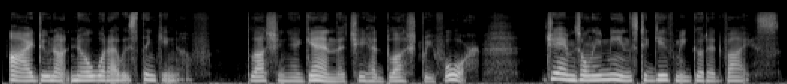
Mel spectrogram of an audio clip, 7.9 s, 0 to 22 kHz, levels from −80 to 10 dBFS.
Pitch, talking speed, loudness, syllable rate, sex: 195 Hz, 185 wpm, -19 LUFS, 3.8 syllables/s, female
